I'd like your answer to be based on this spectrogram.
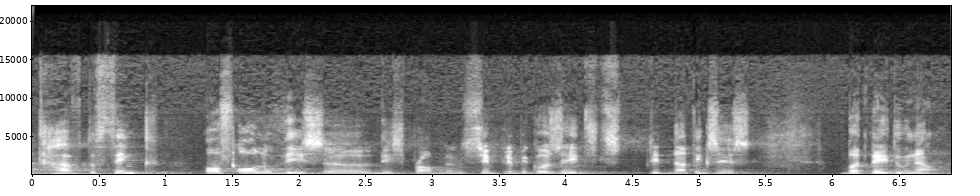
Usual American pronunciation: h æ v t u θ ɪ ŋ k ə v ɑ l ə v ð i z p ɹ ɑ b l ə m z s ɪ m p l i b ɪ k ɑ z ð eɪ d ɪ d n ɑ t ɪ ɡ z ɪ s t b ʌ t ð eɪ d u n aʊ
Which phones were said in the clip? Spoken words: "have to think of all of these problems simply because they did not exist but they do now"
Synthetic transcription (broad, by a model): h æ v t u θ ɪ ŋ k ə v ɑ l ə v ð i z p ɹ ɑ b l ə m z s ɪ m p l i b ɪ k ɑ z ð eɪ d ɪ d n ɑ t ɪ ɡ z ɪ s t b ʌ t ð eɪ d u n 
